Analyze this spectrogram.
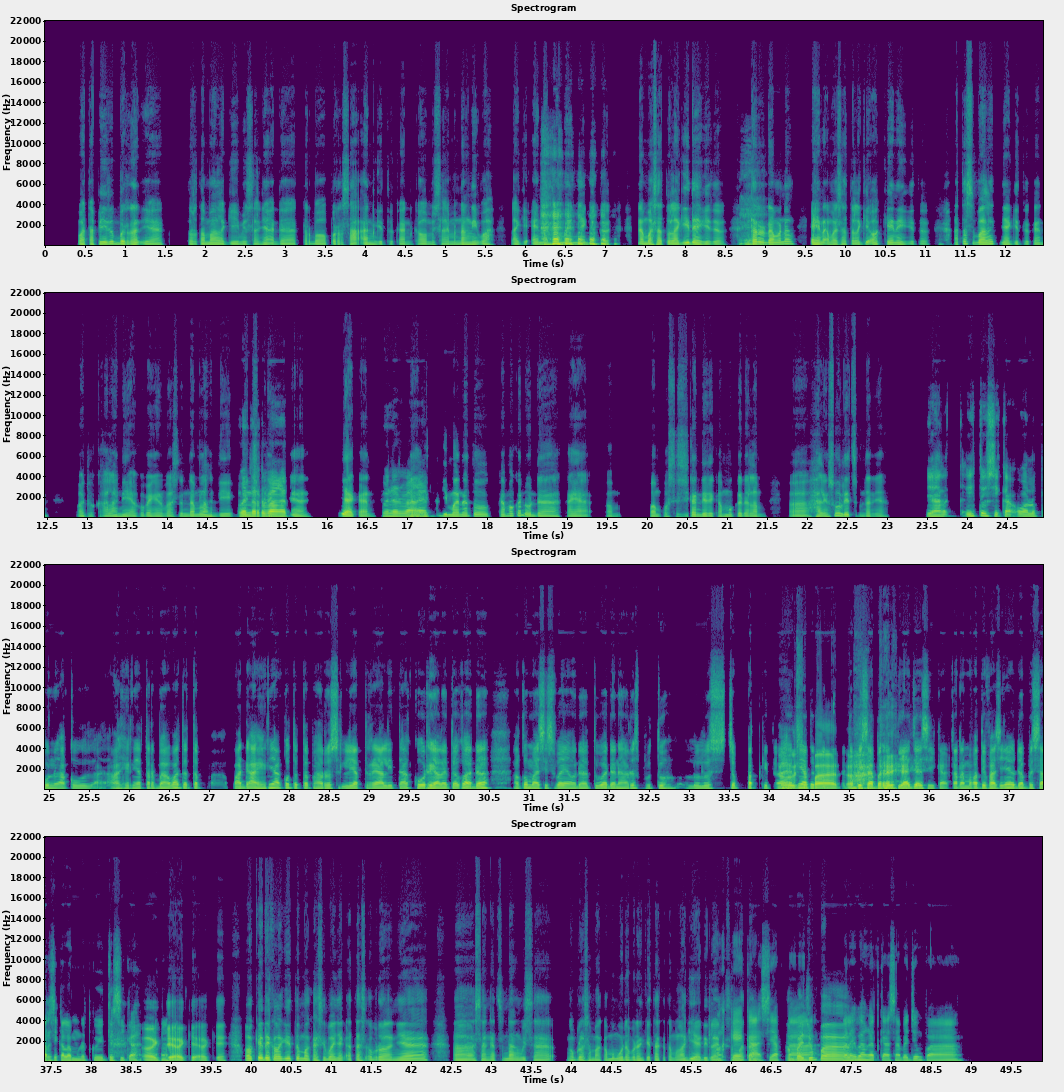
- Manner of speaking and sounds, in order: laugh; in English: "match"; laughing while speaking: "Oke"; chuckle
- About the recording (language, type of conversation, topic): Indonesian, podcast, Pernah nggak aplikasi bikin kamu malah nunda kerja?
